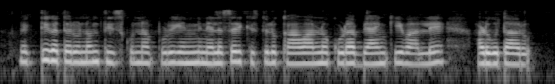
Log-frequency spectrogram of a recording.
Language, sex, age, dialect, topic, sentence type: Telugu, female, 18-24, Southern, banking, statement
